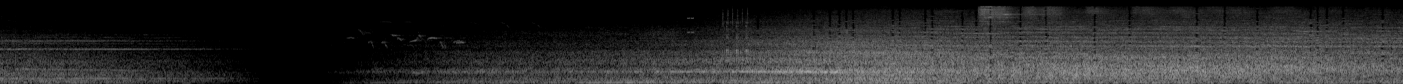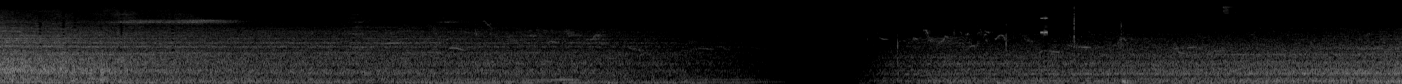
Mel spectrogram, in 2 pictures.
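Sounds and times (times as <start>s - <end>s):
passenger train rolling past: 0.0s - 2.6s, 4.6s - 21.0s, 25.0s - 28.0s.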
